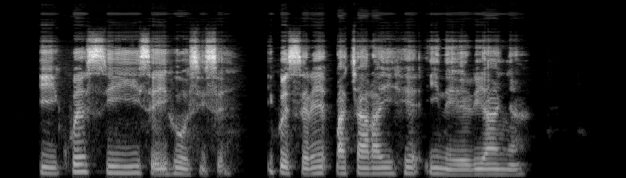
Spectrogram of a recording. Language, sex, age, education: Igbo, male, 15-29, tertiary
